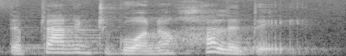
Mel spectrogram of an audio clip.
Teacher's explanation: So the planning, go, holiday is stressed. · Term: stress patterns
